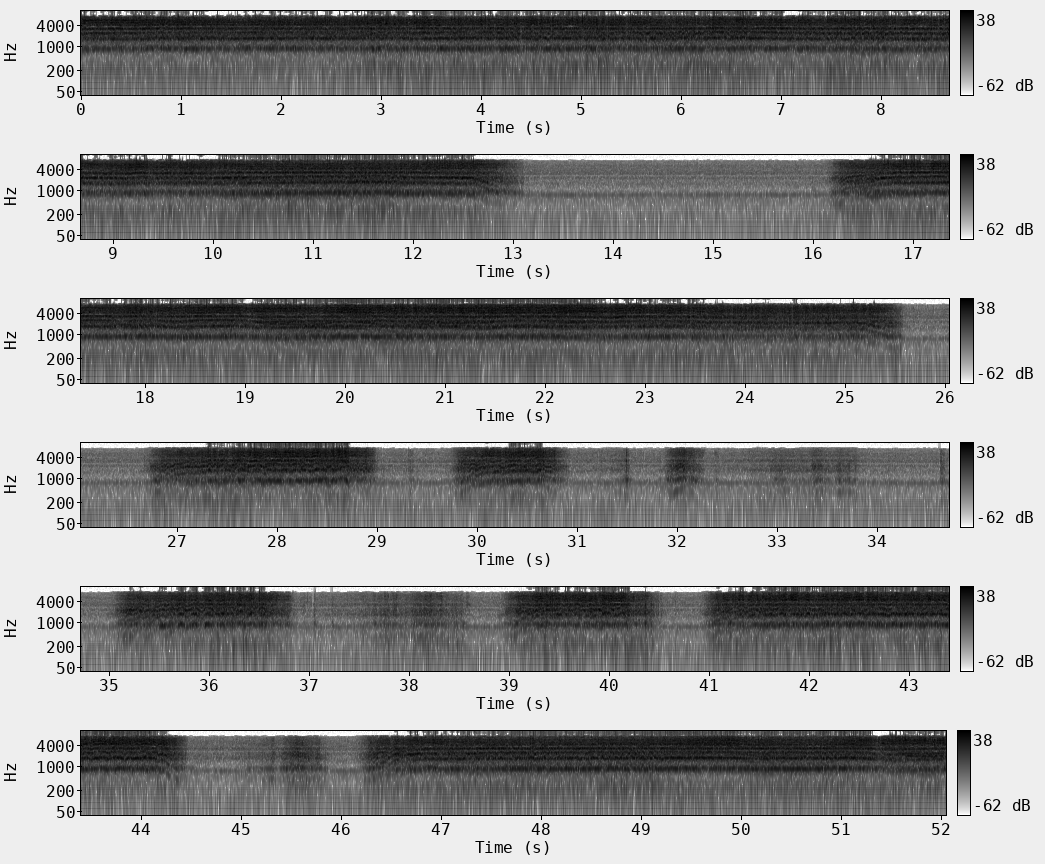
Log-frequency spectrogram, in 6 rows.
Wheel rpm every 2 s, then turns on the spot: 220, 230, 230, 220, 210, 200, 90, 0, 150, 220, 210, 220, 150, 70, 120, 80, 20, 50, 100, 80, 110, 220, 80, 140, 200, 210.
28-34 44-46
